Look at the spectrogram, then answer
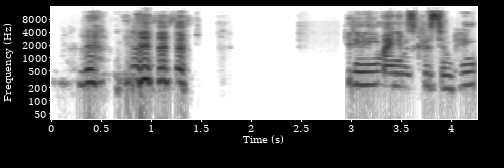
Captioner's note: laughing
